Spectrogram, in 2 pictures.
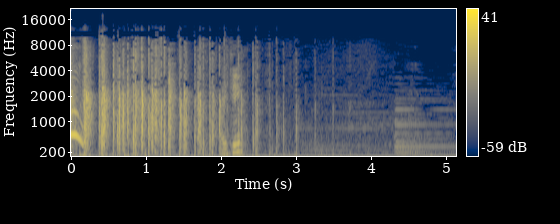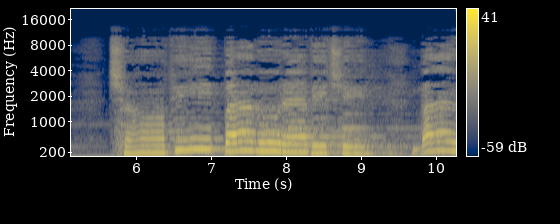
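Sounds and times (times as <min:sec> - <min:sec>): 
applause, hands clapping: 0:00.0 - 0:03.8
speech: 0:02.0 - 0:02.5, 0:05.8 - 0:09.1, 0:09.7 - 0:10.2.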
